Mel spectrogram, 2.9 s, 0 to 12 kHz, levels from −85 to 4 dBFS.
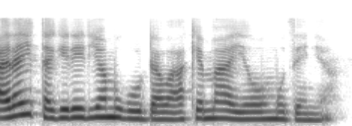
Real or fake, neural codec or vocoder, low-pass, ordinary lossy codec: fake; codec, 16 kHz, 0.7 kbps, FocalCodec; 7.2 kHz; none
